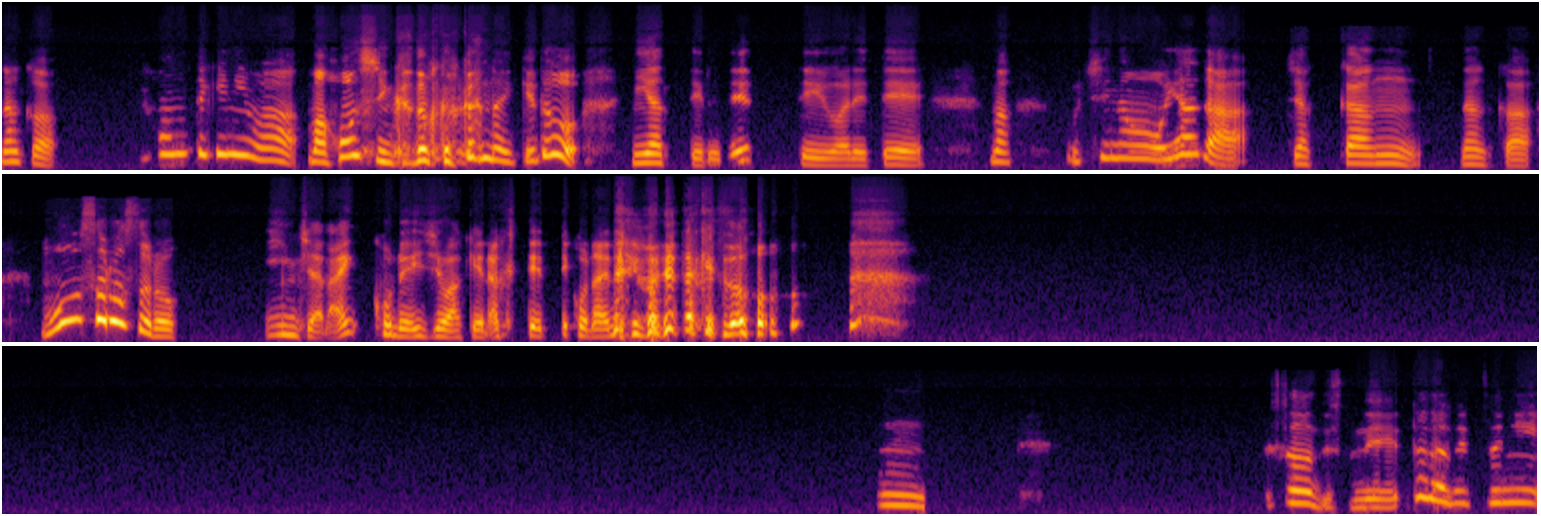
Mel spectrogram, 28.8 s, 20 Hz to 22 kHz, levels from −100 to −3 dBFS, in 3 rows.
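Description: Nothing stood out as a technical fault anywhere in the speech when listening.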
